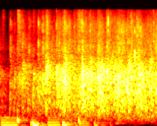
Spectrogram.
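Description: Studio audience of children and adults applauding, the clapping building up. Background music runs underneath and stops about three-quarters of the way through.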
